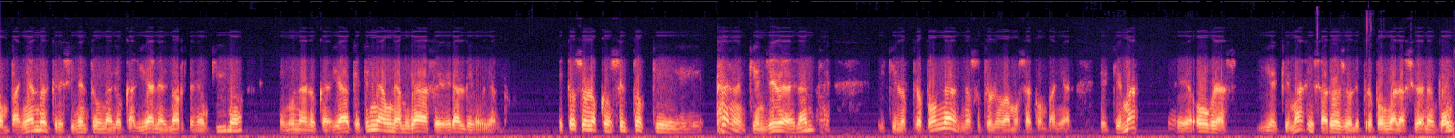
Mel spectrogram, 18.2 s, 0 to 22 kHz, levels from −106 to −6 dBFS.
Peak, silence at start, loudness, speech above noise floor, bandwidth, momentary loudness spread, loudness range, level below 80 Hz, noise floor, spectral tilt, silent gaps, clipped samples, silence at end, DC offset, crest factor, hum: -4 dBFS; 0 s; -19 LUFS; 26 dB; 9 kHz; 12 LU; 3 LU; -46 dBFS; -45 dBFS; -6 dB/octave; none; under 0.1%; 0 s; under 0.1%; 14 dB; none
